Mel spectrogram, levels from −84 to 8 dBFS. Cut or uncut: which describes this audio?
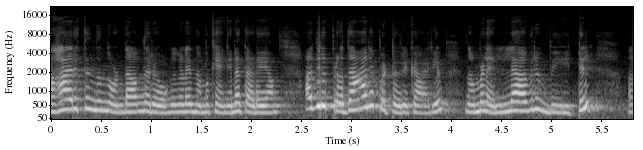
uncut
